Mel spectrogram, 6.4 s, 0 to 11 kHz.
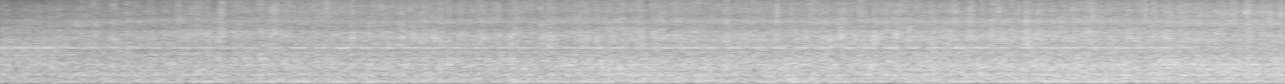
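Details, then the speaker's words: Texmo Aquatex 0.5 HP centrifugal monoblock pump HCS430 at 10 to 15 m head, drawing 3.6 A: even motor hum with steady rushing flow and a faint fixed tone, building slightly as load rises; healthy. "ഏകദേശം ഒരു 10നും 15നും ഇടയ്ക്കാണ് നമ്മൾ load കൊടുത്തേക്കുന്നത്. 3.6 ആണ് ഇപ്പോഴത്തെ current consumption വരുന്നത്."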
